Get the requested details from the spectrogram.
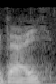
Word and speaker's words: Dei: I think that's how you pronounce that last word. I've been pronouncing it wrong up until about half an hour ago, and then Dave's put me right. But I think it's day. I'm just going to say Missio Dei, and we'll go from there.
